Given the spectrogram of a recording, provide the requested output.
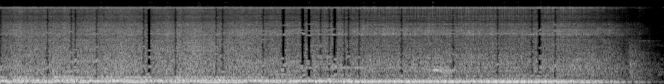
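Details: Honda Grand motorcycle engine with CDI-AC ignition (alternator supply, pulser trigger), electric-started without throttle during ignition system check; steady low putter at even idle, no misses or knocks, then dies away; healthy.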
